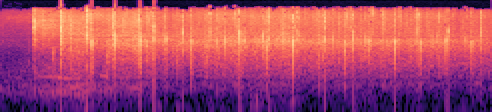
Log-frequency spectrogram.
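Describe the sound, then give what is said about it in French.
Diocesan faithful and priests applaud the newly appointed bishop, Monseigneur Jean-Marc Mika, inside the cathedral Notre-Dame de la Cède in Tarbes, the clapping starting suddenly and continuing as a steady, dense patter of many hands with sharper individual claps standing out, no voices heard. “Voilà, Monseigneur Jean-Marc Mika, notre évêque nommé, qui est applaudi par les diocésains et par les prêtres dans cette cathédrale Notre-Dame de la Cède à Tarbes.”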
